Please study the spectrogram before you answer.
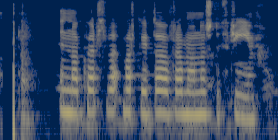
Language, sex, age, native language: Icelandic, male, 12, Icelandic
